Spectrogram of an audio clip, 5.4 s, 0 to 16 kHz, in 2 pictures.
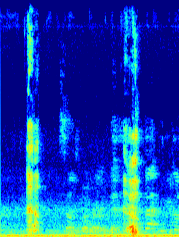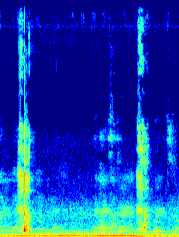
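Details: Four abrupt, throaty hiccups at irregular intervals, roughly one a second, over low background hum. The person has had the hiccups for about 30 minutes, on and off all day.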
